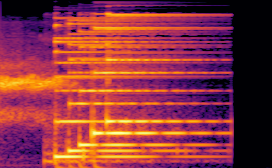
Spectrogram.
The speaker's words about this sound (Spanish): terriblemente molesto al oír a las atrevidas ranas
